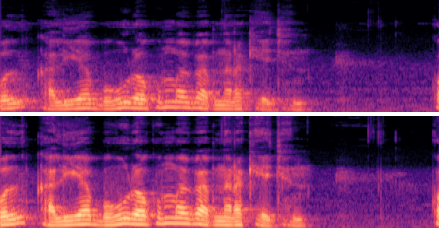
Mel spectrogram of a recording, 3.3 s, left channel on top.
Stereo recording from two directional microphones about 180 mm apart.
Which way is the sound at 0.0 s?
30° right (ahead or behind).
